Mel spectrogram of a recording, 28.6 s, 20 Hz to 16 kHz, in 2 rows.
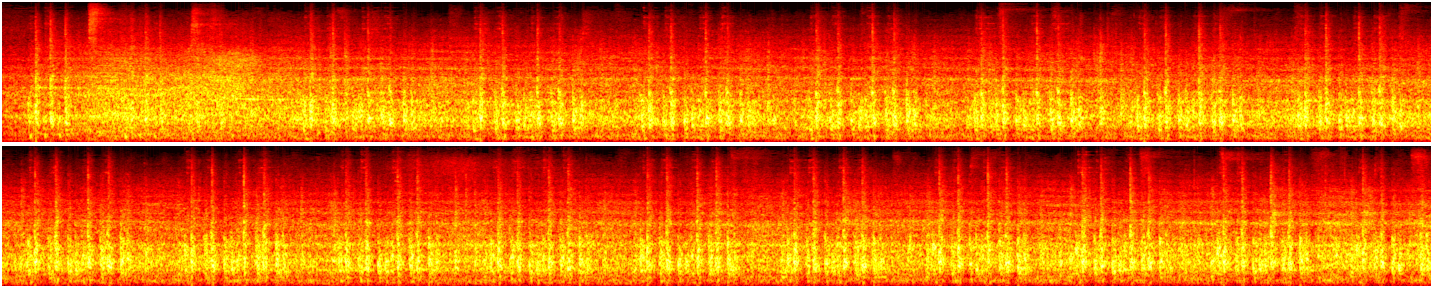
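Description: Express passenger train passing close at speed: a WCAM/3 electric locomotive goes by at the start, then a long rake of coaches follows with a steady, rapid clickety-clack of wheels over the rails. The sound jumps up sharply as the locomotive reaches the microphone and stays loud and even.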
